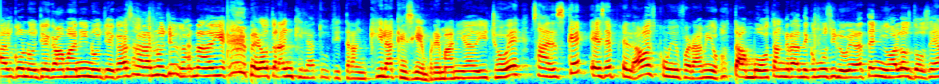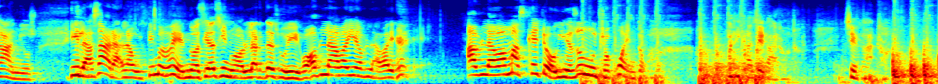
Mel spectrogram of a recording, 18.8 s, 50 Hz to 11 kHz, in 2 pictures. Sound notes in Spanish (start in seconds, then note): 16.3 golpes en la puerta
